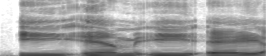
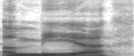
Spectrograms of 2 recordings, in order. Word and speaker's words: EMEA: the comments because of the way that I pronounced e-m-e-a I know that everybody pronounces it Amia but it just doesn't make any sense it's literally an acronym so it should be said e-m-e-a you don't pronounce acronyms I mean some some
